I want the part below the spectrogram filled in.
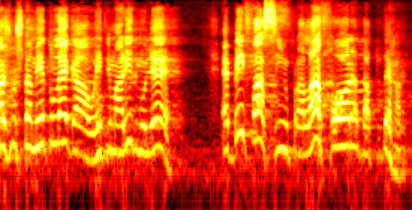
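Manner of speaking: high, forceful preacher's cry; preaching at full force. Acted. Pastor exhorts the church about sin, preaching loudly. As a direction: pastor drives the point home to the congregation.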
